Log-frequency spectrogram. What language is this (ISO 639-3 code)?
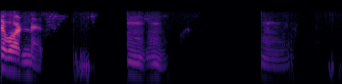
mai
